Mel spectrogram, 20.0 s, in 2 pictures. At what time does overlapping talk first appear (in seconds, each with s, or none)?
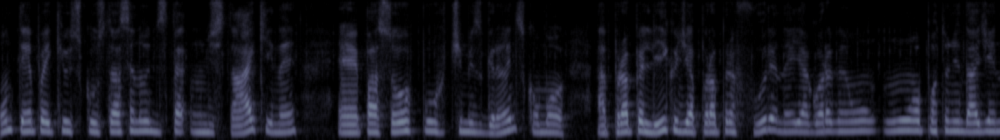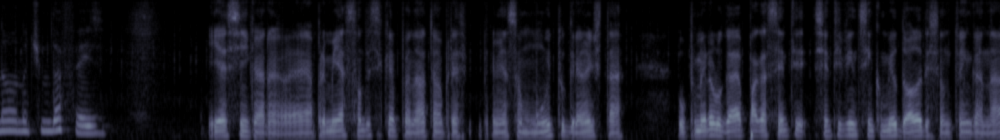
none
